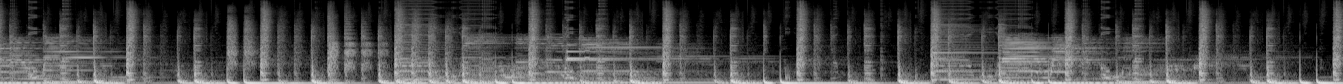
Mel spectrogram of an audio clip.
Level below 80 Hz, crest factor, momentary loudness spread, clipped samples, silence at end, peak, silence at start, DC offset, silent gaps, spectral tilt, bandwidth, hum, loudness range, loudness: -18 dBFS; 12 dB; 7 LU; under 0.1%; 0 s; -2 dBFS; 0 s; under 0.1%; none; -5 dB/octave; over 20 kHz; none; 2 LU; -17 LUFS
